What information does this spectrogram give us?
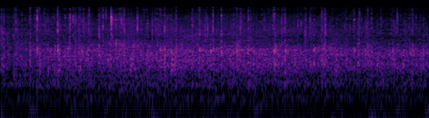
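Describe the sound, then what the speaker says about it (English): Sustained applause from a large audience at the closing ceremony of the US-Africa Summit in Marrakech, a dense even wash of clapping held for the whole stretch, fairly distant and steady. "I need an applause for that."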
